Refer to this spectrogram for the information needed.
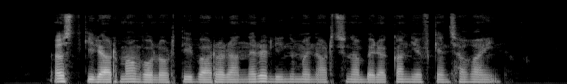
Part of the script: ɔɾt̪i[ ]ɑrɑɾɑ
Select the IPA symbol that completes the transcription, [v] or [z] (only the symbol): v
